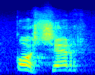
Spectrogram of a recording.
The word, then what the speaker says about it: kosher: Por ejemplo, la carne kosher o kasher, depende de cómo lo quieran pronunciar, es una cosa complicadísima para el judaísmo.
